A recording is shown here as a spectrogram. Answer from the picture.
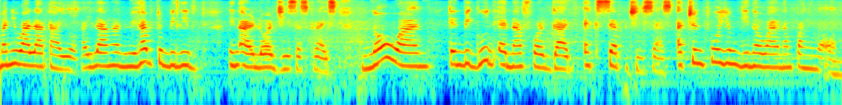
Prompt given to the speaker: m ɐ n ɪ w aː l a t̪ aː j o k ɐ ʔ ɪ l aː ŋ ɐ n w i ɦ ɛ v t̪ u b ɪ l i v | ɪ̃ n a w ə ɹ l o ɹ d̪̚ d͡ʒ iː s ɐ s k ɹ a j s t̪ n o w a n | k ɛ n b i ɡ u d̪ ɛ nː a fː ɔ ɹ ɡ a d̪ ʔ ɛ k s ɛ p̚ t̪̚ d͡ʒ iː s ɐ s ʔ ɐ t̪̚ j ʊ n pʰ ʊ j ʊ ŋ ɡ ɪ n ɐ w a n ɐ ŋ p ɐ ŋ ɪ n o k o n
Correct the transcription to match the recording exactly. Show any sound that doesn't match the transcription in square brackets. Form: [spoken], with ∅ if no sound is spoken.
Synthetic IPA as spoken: m ɐ n ɪ w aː l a t̪ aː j o k ɐ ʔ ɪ l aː ŋ ɐ n w i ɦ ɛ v t̪ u b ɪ l i v | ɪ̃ n a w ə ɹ l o ɹ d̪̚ d͡ʒ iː s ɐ s k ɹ a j s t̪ n o w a n | k ɛ n b i ɡ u d̪ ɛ [n] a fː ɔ ɹ ɡ a d̪ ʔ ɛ k s ɛ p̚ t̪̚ d͡ʒ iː s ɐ s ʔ ɐ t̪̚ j ʊ n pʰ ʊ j ʊ ŋ ɡ ɪ n ɐ w a n ɐ ŋ p ɐ ŋ ɪ n o [ʔ] o n

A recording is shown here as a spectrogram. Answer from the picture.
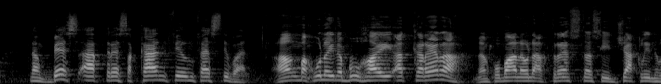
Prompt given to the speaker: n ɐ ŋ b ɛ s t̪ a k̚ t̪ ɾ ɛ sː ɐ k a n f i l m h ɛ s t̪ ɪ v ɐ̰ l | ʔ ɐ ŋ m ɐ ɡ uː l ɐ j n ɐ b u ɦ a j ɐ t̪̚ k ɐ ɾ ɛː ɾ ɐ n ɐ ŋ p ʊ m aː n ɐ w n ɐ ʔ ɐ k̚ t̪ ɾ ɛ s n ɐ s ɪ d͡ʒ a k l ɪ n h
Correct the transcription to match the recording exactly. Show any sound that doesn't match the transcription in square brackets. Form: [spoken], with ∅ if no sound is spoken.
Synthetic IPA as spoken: n ɐ ŋ b ɛ s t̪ a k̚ t̪ ɾ ɛ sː ɐ k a n f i l m [f] ɛ s t̪ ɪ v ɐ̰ l | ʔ ɐ ŋ m ɐ [k] uː l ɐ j n ɐ b [uː] ɦ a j ɐ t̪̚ k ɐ ɾ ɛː ɾ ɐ n ɐ ŋ p ʊ m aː n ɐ w n ɐ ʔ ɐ k̚ t̪ ɾ ɛ s n ɐ s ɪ d͡ʒ a k l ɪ n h

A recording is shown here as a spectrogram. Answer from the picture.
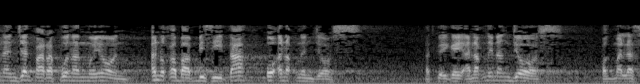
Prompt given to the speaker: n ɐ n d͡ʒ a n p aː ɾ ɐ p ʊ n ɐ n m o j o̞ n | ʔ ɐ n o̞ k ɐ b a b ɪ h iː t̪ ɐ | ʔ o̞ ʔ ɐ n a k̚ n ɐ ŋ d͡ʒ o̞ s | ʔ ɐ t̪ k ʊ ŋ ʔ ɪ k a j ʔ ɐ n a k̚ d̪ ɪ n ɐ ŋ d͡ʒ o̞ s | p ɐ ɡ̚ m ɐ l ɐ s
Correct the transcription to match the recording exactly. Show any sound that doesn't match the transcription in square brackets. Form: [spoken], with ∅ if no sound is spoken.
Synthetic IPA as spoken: n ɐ n d͡ʒ a n p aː ɾ ɐ p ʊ n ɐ n m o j o̞ n | ʔ ɐ n o̞ k ɐ b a b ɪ [s] iː t̪ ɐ | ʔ o̞ ʔ ɐ n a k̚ n ɐ ŋ d͡ʒ o̞ s | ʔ ɐ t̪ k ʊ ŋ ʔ ɪ k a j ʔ ɐ n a k̚ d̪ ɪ n ɐ ŋ d͡ʒ o̞ s | p ɐ ɡ̚ m ɐ l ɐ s

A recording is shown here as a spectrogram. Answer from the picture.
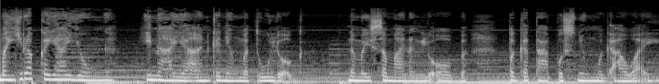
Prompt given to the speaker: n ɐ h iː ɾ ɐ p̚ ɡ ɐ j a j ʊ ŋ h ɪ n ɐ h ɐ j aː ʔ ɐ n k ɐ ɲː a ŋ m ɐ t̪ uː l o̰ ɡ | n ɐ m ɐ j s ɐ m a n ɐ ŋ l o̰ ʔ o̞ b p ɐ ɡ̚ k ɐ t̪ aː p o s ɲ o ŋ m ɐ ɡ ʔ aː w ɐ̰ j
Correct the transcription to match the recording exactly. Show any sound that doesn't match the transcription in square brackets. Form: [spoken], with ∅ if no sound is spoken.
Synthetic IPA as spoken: [m] ɐ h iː ɾ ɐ p̚ [k] ɐ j a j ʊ ŋ h ɪ n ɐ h ɐ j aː ʔ ɐ n k ɐ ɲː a ŋ m ɐ t̪ uː l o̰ ɡ | n ɐ m ɐ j s ɐ m a n ɐ ŋ l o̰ ʔ o̞ b p ɐ ɡ̚ k ɐ t̪ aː p o s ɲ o ŋ m ɐ ɡ ʔ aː w ɐ̰ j

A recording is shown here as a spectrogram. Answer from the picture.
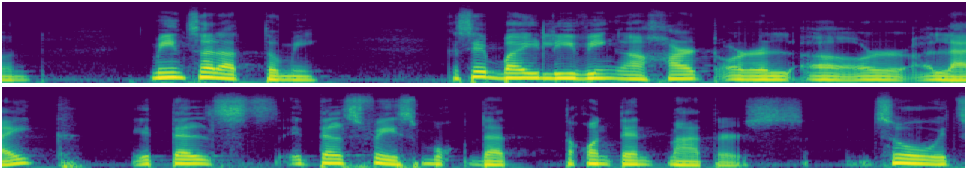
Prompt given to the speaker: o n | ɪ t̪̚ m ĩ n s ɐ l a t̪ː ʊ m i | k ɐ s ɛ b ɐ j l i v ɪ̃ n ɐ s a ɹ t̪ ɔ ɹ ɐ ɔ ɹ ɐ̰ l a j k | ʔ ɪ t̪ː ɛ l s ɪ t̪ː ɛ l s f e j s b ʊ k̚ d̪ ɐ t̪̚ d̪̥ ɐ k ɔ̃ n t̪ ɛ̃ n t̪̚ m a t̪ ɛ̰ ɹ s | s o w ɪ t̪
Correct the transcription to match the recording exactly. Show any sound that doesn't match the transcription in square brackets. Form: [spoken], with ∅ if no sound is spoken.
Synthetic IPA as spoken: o n | ɪ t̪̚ m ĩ n s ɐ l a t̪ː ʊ m i | k ɐ s ɛ b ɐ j l i v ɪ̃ [ŋ] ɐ [h] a ɹ t̪ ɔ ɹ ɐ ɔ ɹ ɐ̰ l a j k | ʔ ɪ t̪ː ɛ l s ɪ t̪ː ɛ l s f e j s b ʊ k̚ d̪ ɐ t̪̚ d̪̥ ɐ k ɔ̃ n t̪ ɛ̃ n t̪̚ m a t̪ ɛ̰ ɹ s | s o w ɪ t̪

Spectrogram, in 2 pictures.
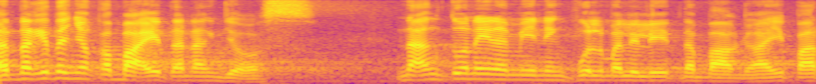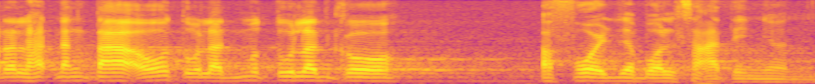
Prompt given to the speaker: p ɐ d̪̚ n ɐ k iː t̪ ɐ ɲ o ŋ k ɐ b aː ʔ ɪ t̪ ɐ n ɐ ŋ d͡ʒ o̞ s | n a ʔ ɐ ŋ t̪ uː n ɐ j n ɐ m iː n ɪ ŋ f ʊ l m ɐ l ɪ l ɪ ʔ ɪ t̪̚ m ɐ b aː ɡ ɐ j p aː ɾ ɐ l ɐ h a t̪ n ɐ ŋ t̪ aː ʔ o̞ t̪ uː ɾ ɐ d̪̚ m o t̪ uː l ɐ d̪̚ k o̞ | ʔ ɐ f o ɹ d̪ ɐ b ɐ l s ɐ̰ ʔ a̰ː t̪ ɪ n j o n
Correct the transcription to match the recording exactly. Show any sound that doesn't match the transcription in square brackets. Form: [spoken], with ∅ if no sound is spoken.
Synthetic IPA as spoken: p ɐ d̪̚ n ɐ k iː t̪ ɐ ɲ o ŋ k ɐ b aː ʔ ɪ t̪ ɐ n ɐ ŋ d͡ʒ o̞ s | n [ɐ] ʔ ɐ ŋ t̪ uː n ɐ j n ɐ m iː n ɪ ŋ f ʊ l m ɐ l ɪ l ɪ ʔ ɪ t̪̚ [n] ɐ b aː ɡ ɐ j p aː ɾ ɐ l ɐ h a t̪ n ɐ ŋ t̪ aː ʔ o̞ t̪ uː [l] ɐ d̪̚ m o t̪ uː l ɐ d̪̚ k o̞ | ʔ ɐ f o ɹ d̪ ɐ b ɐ l s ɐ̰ ʔ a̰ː t̪ ɪ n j o n

